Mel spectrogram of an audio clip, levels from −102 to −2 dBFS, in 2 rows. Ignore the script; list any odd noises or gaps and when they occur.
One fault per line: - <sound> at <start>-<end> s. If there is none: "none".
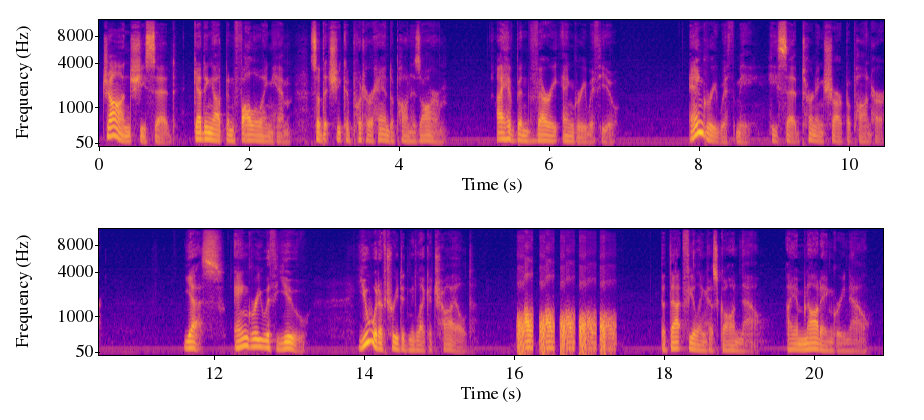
- laugh at 16.0-17.4 s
